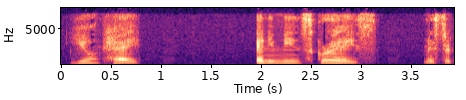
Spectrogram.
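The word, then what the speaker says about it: Unhei: turned to joey she nodded slowly yes it's pronounced yunke any means grace mr kim added yoon hey joey said slowly and this time perfectly it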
